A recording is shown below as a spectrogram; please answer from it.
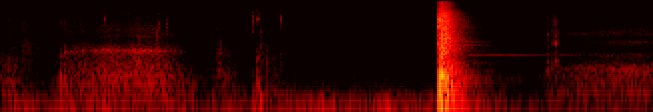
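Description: A Crosman Crusher air rifle fires a single sharp, loud crack with a brief ringing tail, amid quiet handling clicks and rustling.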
